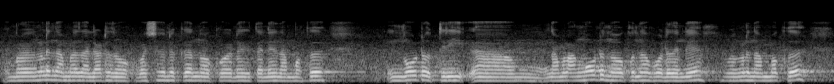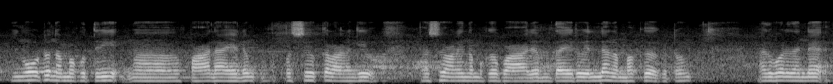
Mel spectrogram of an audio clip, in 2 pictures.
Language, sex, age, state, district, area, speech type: Malayalam, female, 30-45, Kerala, Pathanamthitta, rural, spontaneous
